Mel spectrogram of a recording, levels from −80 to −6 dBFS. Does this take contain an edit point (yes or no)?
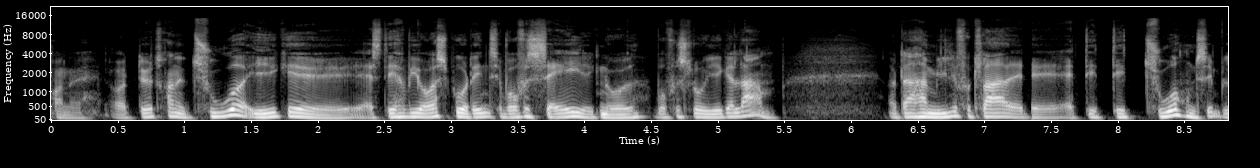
yes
